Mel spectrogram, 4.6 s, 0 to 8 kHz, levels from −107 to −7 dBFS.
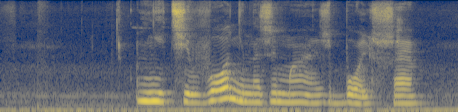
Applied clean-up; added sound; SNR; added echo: none; none; none; none.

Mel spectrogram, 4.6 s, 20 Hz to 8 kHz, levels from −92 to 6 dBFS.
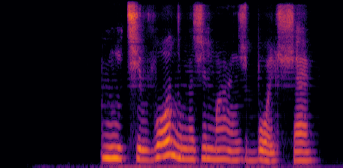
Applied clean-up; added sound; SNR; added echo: neural mask model DeepFilterNet 3.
